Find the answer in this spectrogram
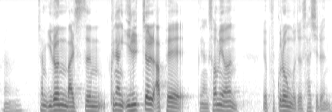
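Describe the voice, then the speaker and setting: A man, a pastor, delivers a morning devotional sermon at a middle pitch. His delivery is conversational, with many pauses and fillers, and he keeps asking his listeners questions. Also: darkish tone. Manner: conversational preaching with frequent fillers and rhetorical questions.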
